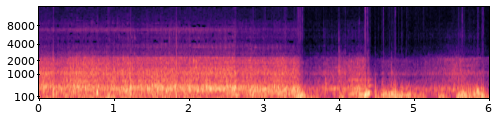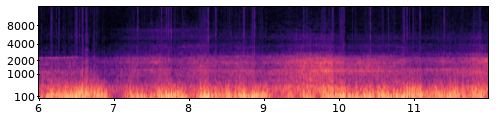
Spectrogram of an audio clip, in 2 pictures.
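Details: Heavy low wind and engine rumble dominates throughout, buffeting the microphone with no animal call audible.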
